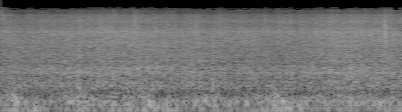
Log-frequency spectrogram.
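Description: Heavy rain drumming steadily on a car's windshield, heard from inside the cabin, with a deep low rumble underneath.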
